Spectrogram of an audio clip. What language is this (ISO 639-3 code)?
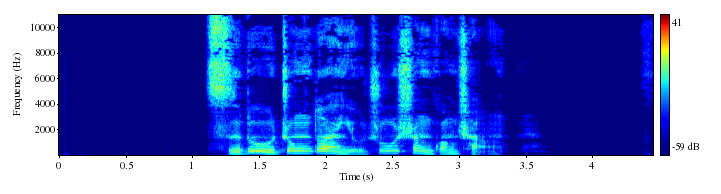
zho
